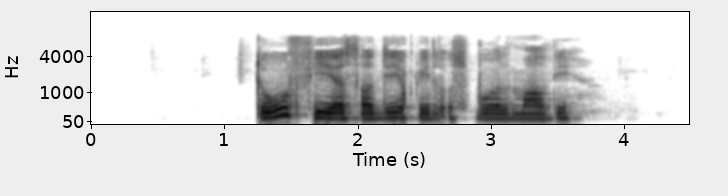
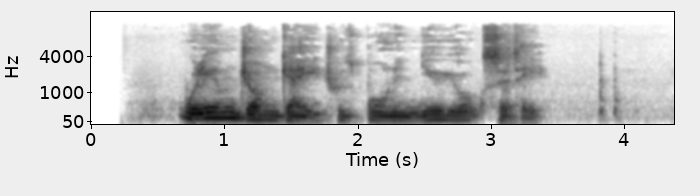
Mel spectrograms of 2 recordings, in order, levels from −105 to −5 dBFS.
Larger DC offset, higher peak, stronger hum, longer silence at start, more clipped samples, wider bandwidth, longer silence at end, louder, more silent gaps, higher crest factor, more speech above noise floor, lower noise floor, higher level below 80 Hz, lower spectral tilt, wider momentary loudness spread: neither; about the same, -2 dBFS vs -2 dBFS; neither; first, 1.25 s vs 0.7 s; neither; second, 7.6 kHz vs 11 kHz; about the same, 0.9 s vs 1 s; about the same, -17 LUFS vs -19 LUFS; neither; about the same, 16 dB vs 18 dB; first, 69 dB vs 35 dB; first, -85 dBFS vs -53 dBFS; second, -58 dBFS vs -50 dBFS; about the same, -8 dB/octave vs -7 dB/octave; second, 13 LU vs 17 LU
